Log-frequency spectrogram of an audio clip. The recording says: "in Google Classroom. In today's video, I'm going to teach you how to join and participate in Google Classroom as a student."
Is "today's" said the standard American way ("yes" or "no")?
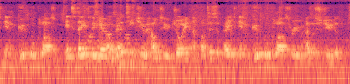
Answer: yes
